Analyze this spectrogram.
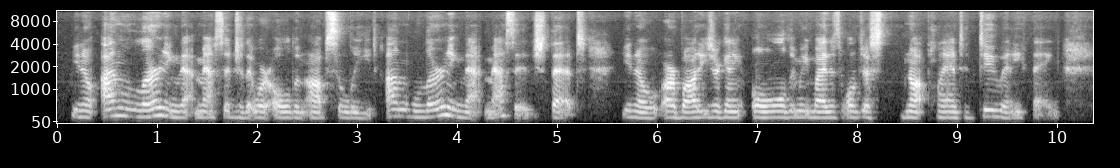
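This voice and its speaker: Barely pausing, a woman talks at a moderate pace. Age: 60s. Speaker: business founder and author. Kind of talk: interview conversation.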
